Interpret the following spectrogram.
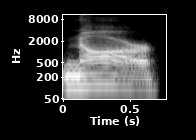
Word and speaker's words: gnar: is called Nar country Nar is spelled g-n-a-r it is Action Sports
